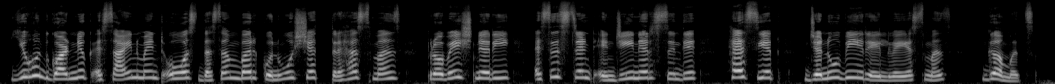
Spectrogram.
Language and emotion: Kashmiri, neutral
